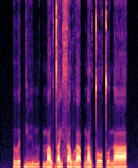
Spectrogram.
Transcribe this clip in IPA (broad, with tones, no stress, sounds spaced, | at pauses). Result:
ʋ e˧ t̚ j i˧˩ m | m a˧˩ w d a˥˨ j s a˧˥ w l aː˧˩ p̚ ŋ a˧ w t̪ oː˥˨ t̪ o˩ n aː˧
